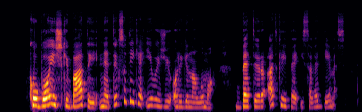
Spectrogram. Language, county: Lithuanian, Šiauliai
